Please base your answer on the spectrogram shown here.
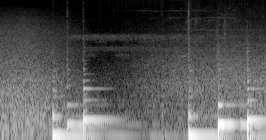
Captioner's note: crickets chirping; soft intriguing music; birds chirping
